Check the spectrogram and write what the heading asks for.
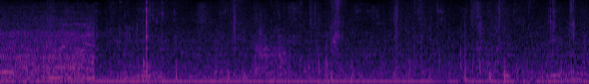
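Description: Footsteps of several people walking in shoes on concrete: irregular sharp scuffs and taps, over a steady low hum.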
